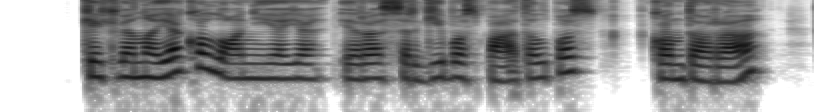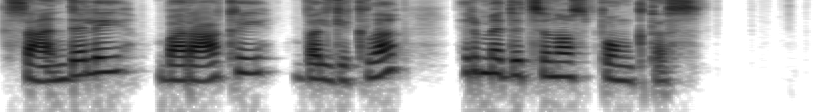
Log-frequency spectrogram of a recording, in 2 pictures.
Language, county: Lithuanian, Kaunas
